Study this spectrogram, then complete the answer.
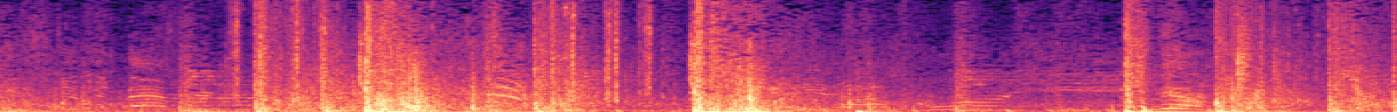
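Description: Gunfire rattles in Red Dead Online, with sharp shots and rapid volleys cracking irregularly at close range over busy background game noise.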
